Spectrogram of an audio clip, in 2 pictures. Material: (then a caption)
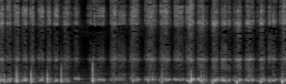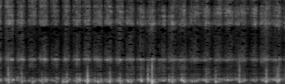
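Terracotta. A small hollow, unglazed, dry terracotta clay pot made of stacked sections is held close to the mic and scratched and rubbed with fingernails. Quick, rasping scrapes repeat steadily, each one a brief, gritty stroke centered in the midrange with a faint high hiss.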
